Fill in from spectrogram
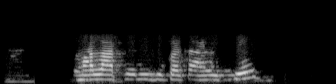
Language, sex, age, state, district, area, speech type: Hindi, female, 45-60, Bihar, Madhepura, rural, conversation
